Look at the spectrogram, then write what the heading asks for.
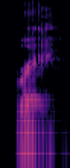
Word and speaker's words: Wray: And then I'm on TikTok at That Ray, Instagram at That Ray. THAT, that Ray? Yeah. THAT. And it's WRAY. There's a silent W at the beginning of Ray.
